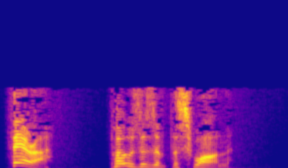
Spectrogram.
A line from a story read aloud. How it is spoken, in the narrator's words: the sharp-faced woman barked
